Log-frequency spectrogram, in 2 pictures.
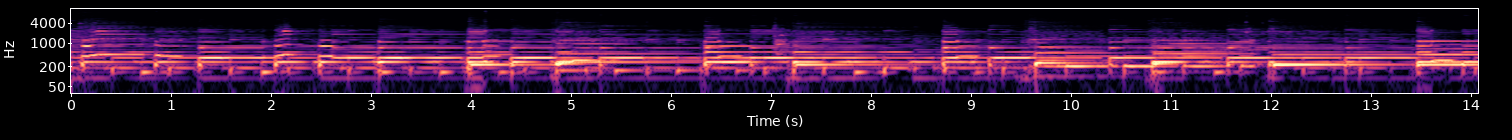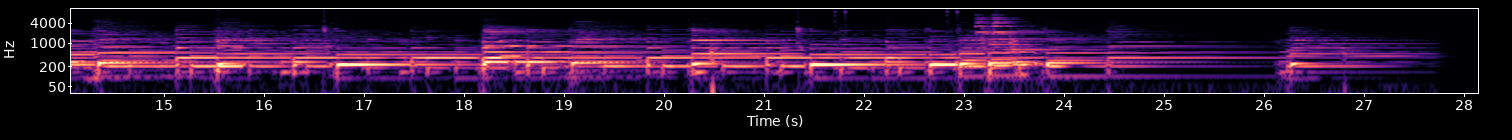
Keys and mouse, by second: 13.6 ctrl+g, 14.8-20.5 drag, 21.1 click.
